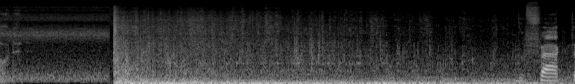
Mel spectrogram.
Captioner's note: sound of explosion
